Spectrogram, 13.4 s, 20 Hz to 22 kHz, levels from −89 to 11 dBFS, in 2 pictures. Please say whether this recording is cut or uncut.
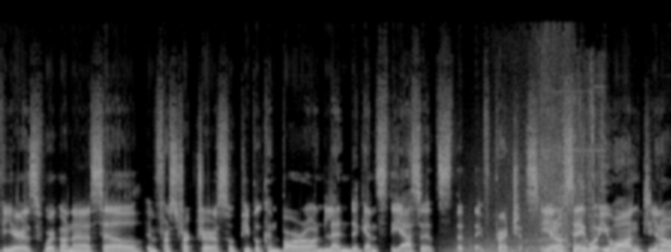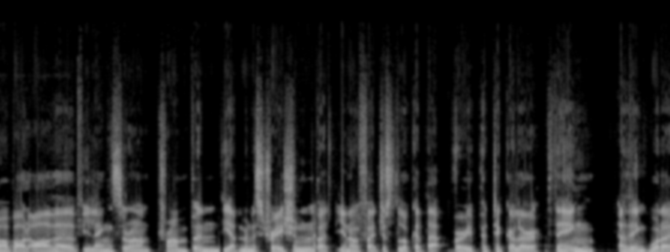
cut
